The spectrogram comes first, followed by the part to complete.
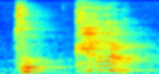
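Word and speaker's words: dukkha: 그래서 고는 두카야, 두카. K가 하나 발음으로, 그러니까 받침으로 들어가. 두카.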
